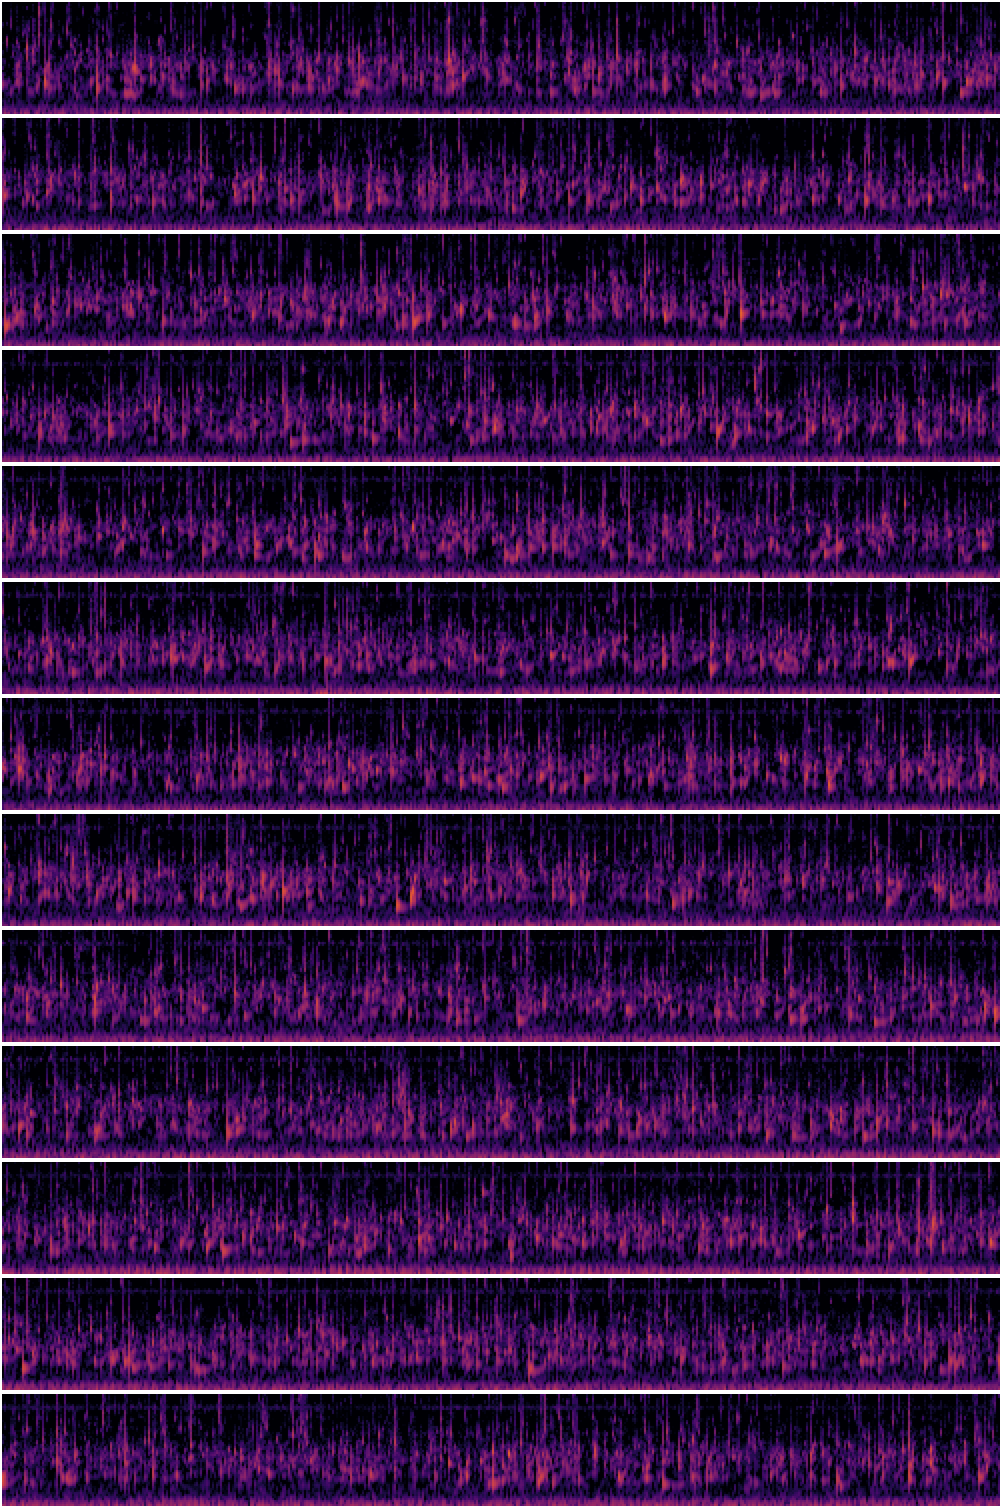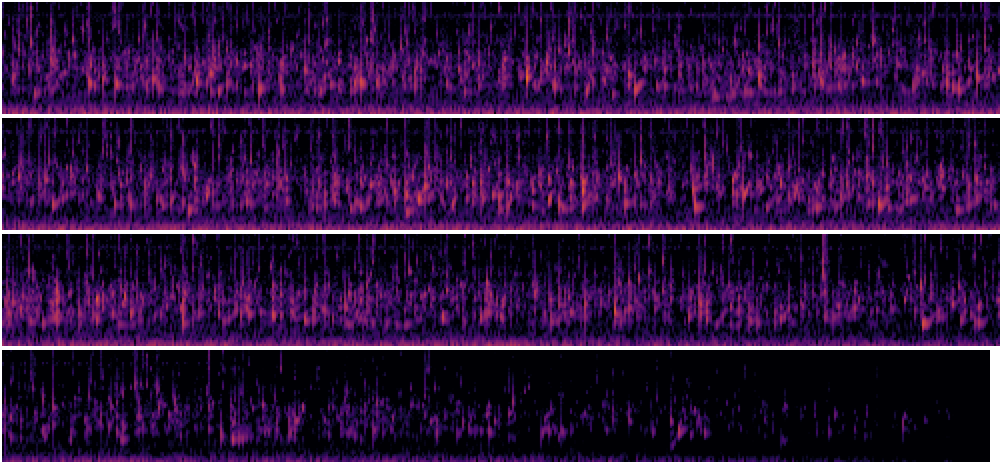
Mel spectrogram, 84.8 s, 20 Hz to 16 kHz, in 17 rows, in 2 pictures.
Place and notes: Source-Seine, France - Seine stream
The Seine river is 777,6 km long. This is here the sound of the river when it's still a very small stream, flowing into the mint plants. The river is near to be impossible to see, as there's a lot of vegetation.
July 2017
